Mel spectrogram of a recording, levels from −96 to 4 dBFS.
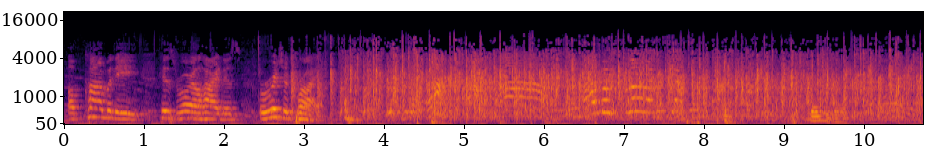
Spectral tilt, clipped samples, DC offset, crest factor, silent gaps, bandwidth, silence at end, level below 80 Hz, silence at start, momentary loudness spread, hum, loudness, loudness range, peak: -4.5 dB/octave; under 0.1%; under 0.1%; 18 dB; none; 11 kHz; 0 s; -46 dBFS; 0 s; 7 LU; none; -26 LUFS; 3 LU; -8 dBFS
